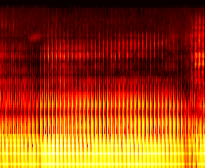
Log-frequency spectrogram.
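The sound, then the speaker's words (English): A female cheetah purring, recorded in the middle of the day with a microphone on a pole lowered to within about three yards of her: a loud, deep, rapidly pulsing rumble that throbs steadily and without pause through the whole clip, with a brief dip near the end. No voices. “And when it got within about well, three yards of this, this cheetah, I could see her chest rising and falling, but I could also hear she was purring just the same as any cat.”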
